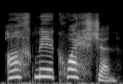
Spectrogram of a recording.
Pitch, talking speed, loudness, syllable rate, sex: 295 Hz, 195 wpm, -17 LUFS, 4.7 syllables/s, female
